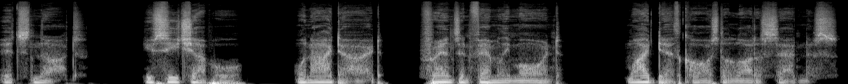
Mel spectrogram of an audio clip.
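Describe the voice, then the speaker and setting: A deep, very husky undead soldier, acted by a man for a comic dub. He is grim and forceful, taunting his enemy with bitter menace. The sound is dry and close. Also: fairly even intonation, slow pace, no room sound, heavily acted. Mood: furious, accusing. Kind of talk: comic dub dramatic acting.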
